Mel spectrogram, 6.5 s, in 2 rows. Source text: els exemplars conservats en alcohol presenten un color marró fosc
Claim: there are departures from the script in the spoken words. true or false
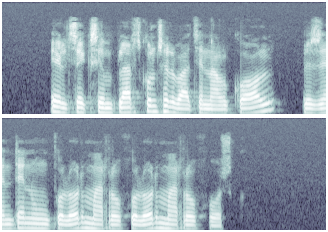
true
